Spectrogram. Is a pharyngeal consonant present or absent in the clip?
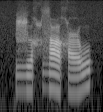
present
